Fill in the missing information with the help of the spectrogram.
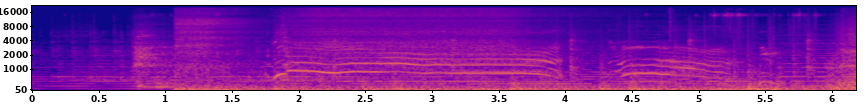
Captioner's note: screaming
